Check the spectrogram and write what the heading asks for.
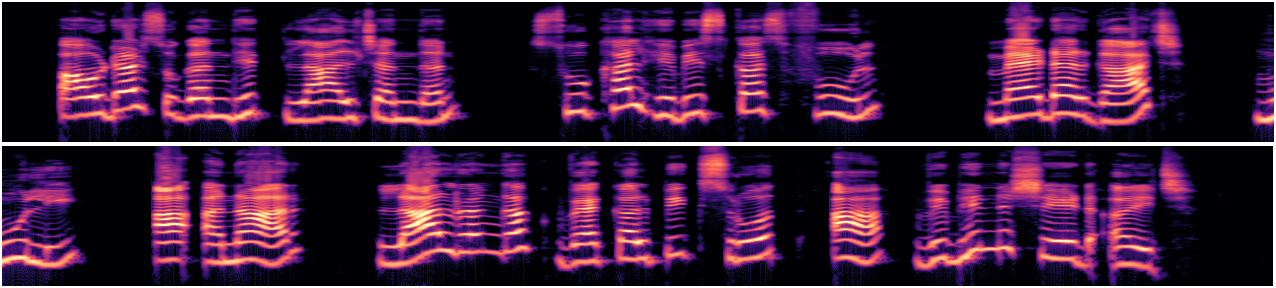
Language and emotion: Maithili, neutral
